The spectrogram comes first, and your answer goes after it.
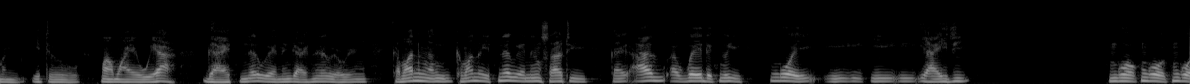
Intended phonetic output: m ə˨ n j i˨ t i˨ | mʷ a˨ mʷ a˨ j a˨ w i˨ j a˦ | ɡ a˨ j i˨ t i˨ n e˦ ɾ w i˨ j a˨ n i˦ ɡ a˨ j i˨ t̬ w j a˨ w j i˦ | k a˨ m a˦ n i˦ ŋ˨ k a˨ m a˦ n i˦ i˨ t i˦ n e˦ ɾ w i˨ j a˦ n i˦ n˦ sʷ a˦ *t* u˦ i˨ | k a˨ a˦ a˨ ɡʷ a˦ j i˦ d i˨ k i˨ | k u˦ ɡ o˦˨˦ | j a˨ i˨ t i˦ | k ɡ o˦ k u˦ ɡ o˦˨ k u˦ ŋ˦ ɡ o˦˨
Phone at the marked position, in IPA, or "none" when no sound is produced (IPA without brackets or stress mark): t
